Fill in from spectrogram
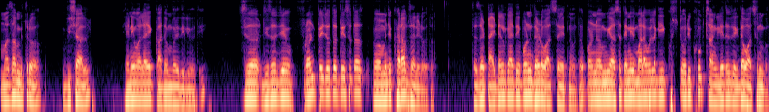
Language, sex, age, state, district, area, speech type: Marathi, male, 30-45, Maharashtra, Mumbai City, urban, spontaneous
